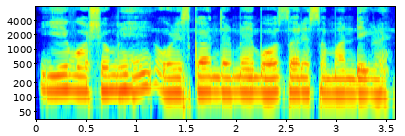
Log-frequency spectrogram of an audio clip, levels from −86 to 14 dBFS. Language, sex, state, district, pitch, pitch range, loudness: Hindi, male, Arunachal Pradesh, Longding, 130 Hz, 125-140 Hz, -13 LUFS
